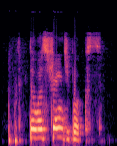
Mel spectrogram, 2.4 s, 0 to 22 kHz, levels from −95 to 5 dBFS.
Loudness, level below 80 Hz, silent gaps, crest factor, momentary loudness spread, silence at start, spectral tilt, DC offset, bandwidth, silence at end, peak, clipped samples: -11 LUFS; -56 dBFS; none; 14 dB; 17 LU; 0.15 s; -4.5 dB/octave; under 0.1%; 8.8 kHz; 0.35 s; 0 dBFS; under 0.1%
